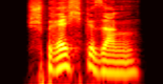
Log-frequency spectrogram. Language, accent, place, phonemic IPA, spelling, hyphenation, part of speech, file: German, Germany, Berlin, /ˈʃpʁɛçɡəˌzaŋ/, Sprechgesang, Sprech‧ge‧sang, noun, De-Sprechgesang.ogg
- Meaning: 1. sprechgesang: a technique of vocal production halfway between singing and speaking 2. vocals in rap music, toasting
